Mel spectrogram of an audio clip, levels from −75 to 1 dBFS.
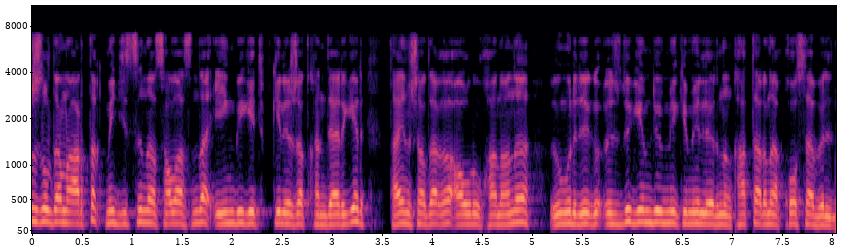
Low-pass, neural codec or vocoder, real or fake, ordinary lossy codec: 7.2 kHz; codec, 16 kHz, 8 kbps, FunCodec, trained on LibriTTS, 25 frames a second; fake; none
